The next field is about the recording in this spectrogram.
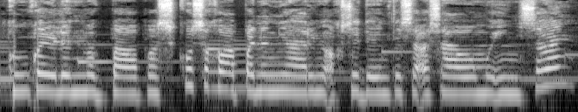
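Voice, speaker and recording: Very high-pitched, sassy cousin, played by a woman. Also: fairly even intonation, fairly quick, music in the background, natural voice. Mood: concerned, probing. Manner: blunt, sassy, exclaiming. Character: indignant, protective female cousin egging on a confidante. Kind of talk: Tagalog radio drama dialogue.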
